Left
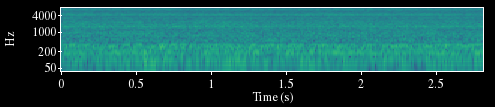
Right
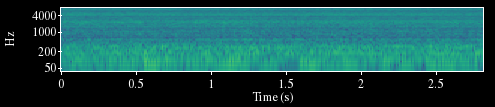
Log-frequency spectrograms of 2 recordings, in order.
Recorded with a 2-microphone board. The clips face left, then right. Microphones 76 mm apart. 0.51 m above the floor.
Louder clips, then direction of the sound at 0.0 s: Left 2 dB; 60° left (ahead or behind).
